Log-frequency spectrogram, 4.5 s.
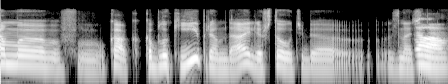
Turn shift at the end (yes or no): yes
